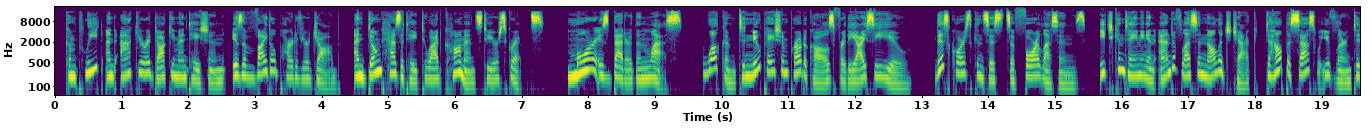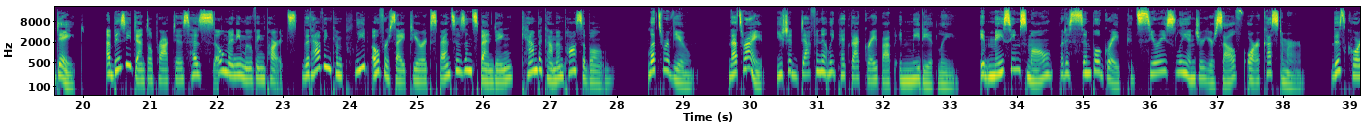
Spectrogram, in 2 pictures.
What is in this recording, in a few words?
english canadian e-learning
